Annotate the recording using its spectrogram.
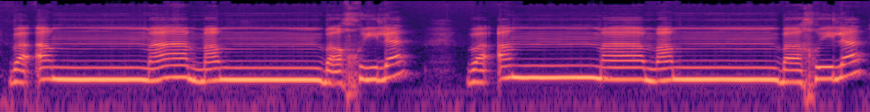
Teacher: جب نون ساکن یا دو زبر دو زیر دو پیش والے حرف کے بعد با آ جائے تو وہ نون ساکن یا دو زبر دو زیر دو پیش میم میں بدل جاتے ہیں. چھوٹا سا میم ہمیں نظر آ رہا ہے. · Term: غنہ اقلاب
